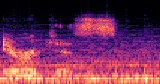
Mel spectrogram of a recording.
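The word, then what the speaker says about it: Eraqus: See one cutscene to know that's pronounced Xehanort and Aeroquiz. It's like square backwards.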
